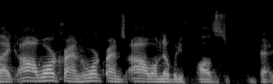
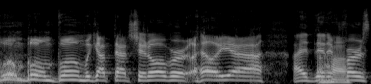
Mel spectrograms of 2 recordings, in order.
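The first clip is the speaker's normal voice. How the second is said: put-on crude New Jersey guy voice, pitched higher; 8 semitones higher, 3 dB louder than usual. Mocking a leader's boast about a quick victory: Trump impression. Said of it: "I'm doing an impression of Trump".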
